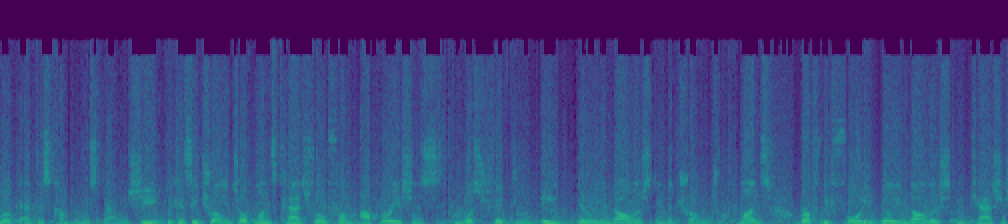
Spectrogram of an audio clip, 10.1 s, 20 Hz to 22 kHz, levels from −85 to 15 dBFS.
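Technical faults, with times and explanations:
Throughout, stuck bit: the speech carries a harsh, buzzy grit that rides on every syllable, and the pauses fill with a rough, steady hiss instead of going quiet. The likely cause is one data bit held at a fixed value, so roughly half the samples are pushed off by a step of about -30 dBFS in a pattern that tracks the waveform. Near silence the small values keep flipping sign, which turns that offset into audible noise between phrases.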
